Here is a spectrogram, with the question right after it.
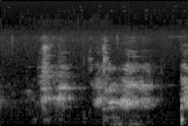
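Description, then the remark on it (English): Dogs bark and whine in the background, a few drawn-out yelps and barks over a couple of seconds, moderately loud, with no talking over them. “I guess dogs are going to make an appearance in my ears.”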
